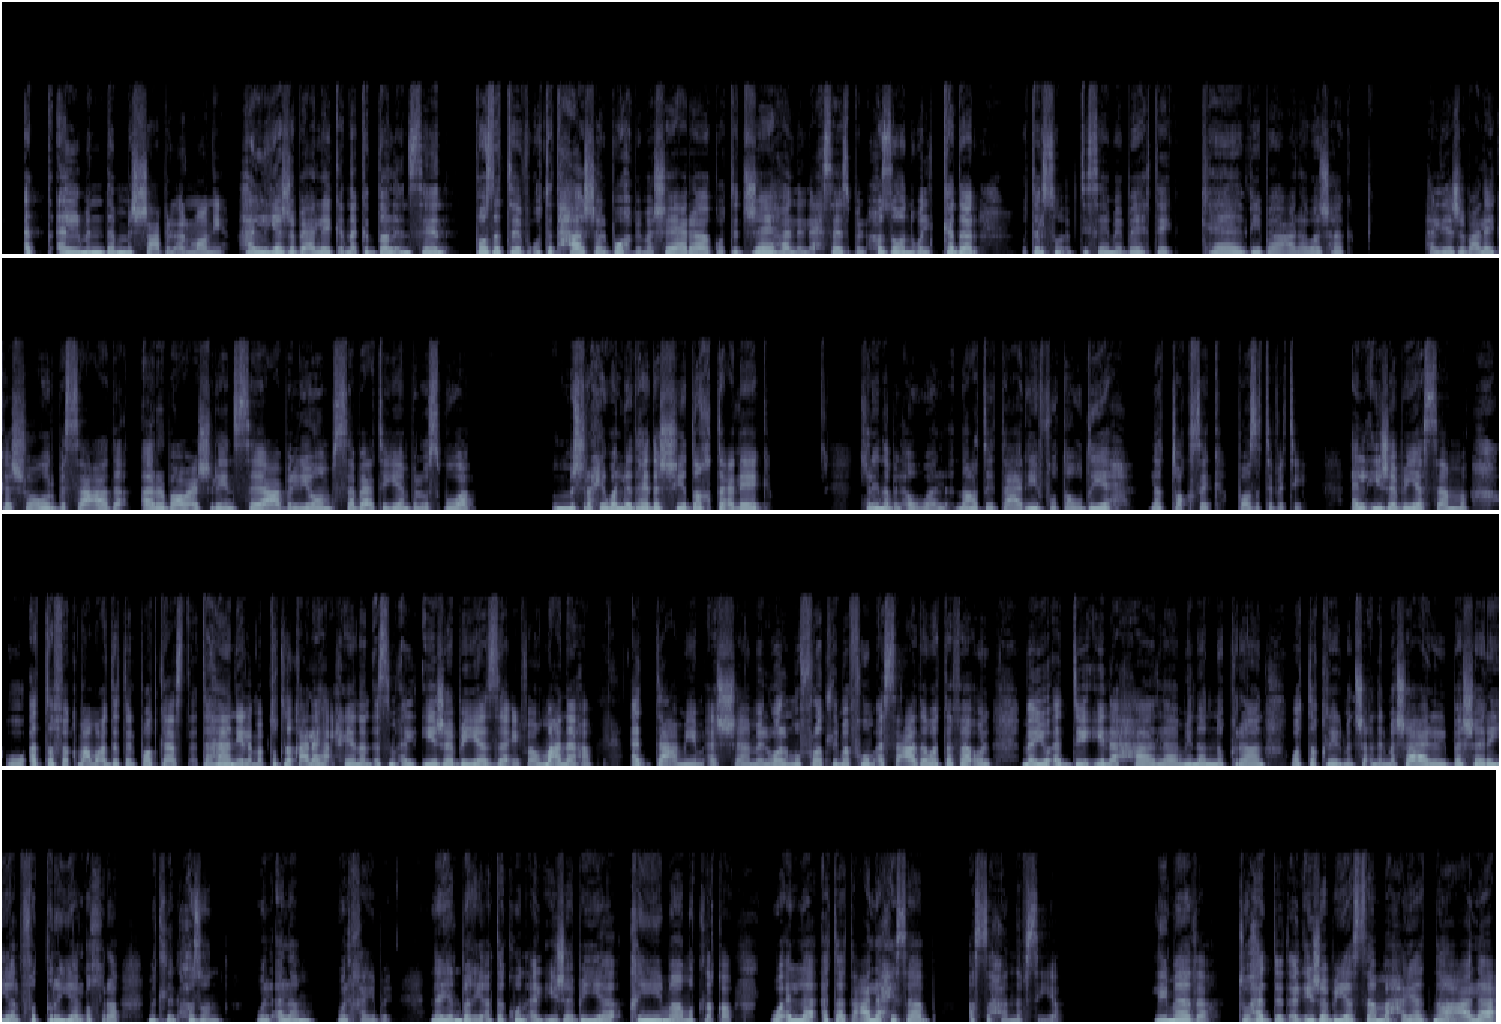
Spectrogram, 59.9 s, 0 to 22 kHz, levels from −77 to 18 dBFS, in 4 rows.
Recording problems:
abrupt cut into speech; at the end

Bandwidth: 14.5 kHz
